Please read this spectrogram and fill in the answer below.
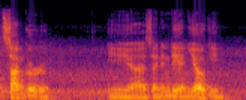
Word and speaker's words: Sadhguru: The picture behind me is a man called Sadhguru.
